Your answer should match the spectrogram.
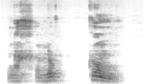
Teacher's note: यह है बड़ा काफ और फिर छोटा काफ। तो बड़े काफ को पर ना जाते हुए ज़बान को डायरेक्ट छोटे काफ पर ले जाएंगे, उसको तशदीद से पढ़ेंगे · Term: इदगाम कामिल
